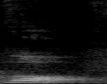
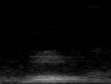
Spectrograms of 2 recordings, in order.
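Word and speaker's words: walk: For example word है हमारा वॉक, वे sound हमारी स्टार्टिंग में है और इमीडिएट बाद के की साउंड है तो हम बनाएंगे वॉक। एल हमारा साइलेंट है।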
